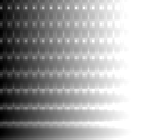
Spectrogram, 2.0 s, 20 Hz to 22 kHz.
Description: nes_harp_E4.wav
